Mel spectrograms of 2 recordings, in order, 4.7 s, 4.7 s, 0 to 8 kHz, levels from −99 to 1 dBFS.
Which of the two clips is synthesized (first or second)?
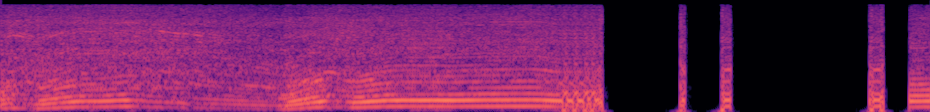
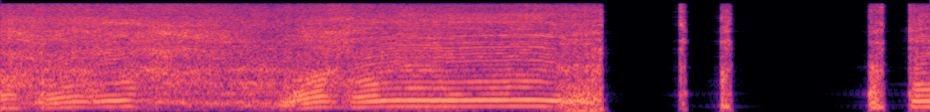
second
